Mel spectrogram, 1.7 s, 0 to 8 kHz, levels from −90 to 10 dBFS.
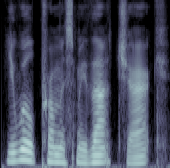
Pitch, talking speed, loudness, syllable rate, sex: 125 Hz, 210 wpm, -17 LUFS, 5.0 syllables/s, male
